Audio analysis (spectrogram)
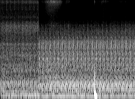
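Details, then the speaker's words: Refrigerator, heard from the compressor area at the back: a loud, steady low drone with one dull knock. The noise comes from a damaged condenser fan, and the area has been modified for extra compressor cooling. "podemos aparecer va a apreciar varias cosas la primera de ellas es que indudablemente el ruido viene del ventilador"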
